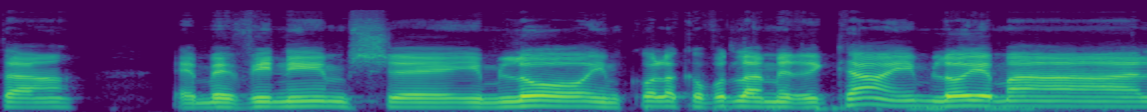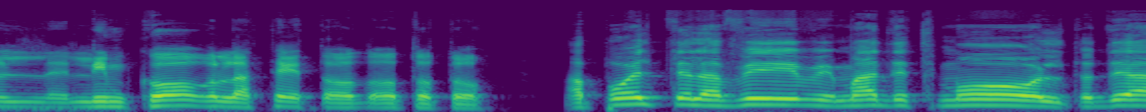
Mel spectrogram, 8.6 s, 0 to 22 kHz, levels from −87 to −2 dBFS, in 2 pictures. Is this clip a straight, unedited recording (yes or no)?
no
